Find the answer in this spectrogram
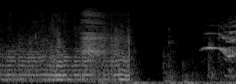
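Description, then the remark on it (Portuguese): A shrill, wavering horse whinny lasts about a second, followed by softer breathy snorts and rustling, with no talking. “Gostavas de ser como estes cavalos?”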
